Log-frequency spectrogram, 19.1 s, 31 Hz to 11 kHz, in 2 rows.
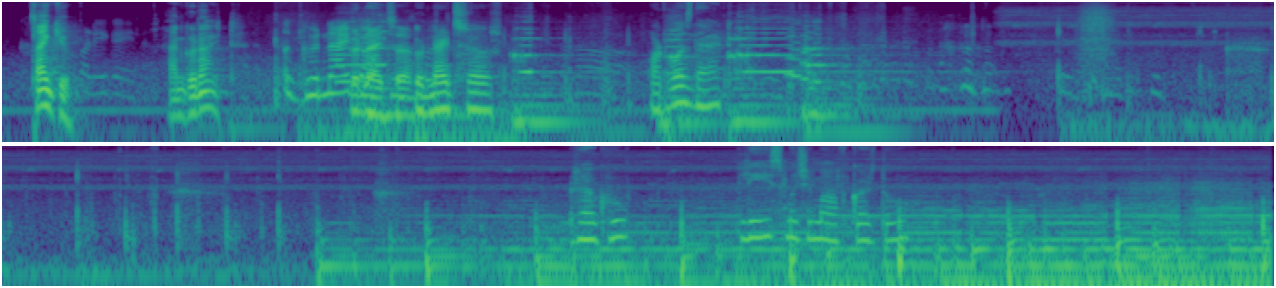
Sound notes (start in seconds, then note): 7.9 Footsteps; 8.0 Sniffs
